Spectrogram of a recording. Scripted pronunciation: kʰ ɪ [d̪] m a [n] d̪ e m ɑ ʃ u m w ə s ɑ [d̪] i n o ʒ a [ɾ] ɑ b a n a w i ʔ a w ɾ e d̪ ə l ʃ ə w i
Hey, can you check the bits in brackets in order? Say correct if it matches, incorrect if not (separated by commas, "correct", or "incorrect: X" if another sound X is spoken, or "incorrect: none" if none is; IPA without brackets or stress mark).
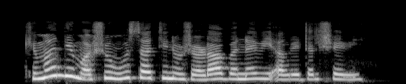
incorrect: none, correct, incorrect: t̪, incorrect: ɽ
